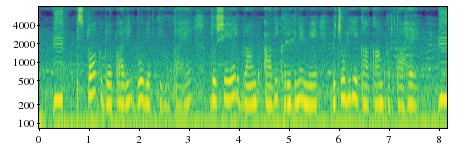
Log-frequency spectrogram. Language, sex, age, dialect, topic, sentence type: Hindi, female, 18-24, Kanauji Braj Bhasha, banking, statement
